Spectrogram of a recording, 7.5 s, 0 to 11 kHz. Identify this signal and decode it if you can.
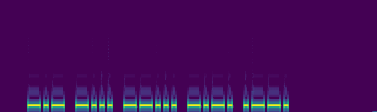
Morse code, heard as a keyed tone, about 16 wpm, 700 Hz. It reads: KB7CP
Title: Speed Racing - USA 2x2 Call Signs 15wpm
